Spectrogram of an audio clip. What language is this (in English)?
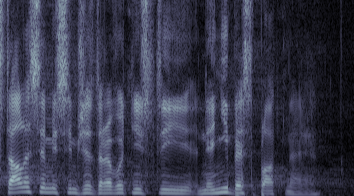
Czech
